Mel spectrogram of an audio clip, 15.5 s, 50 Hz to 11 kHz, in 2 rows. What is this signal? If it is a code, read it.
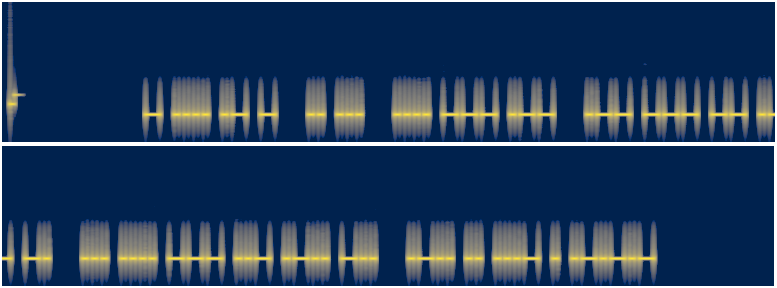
Morse code, heard as a keyed tone, about 25 wpm, 700 Hz. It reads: THAT IS HOW WOMAN SHOULD LIVE.
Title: Sentences from Top 1100 Words 25wpm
